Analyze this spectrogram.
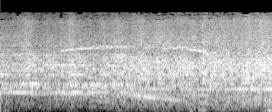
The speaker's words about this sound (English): this is all in honor of the matriarch of the Keenan's family, Peg. We have her picture right up here. Round of applause for Peg.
